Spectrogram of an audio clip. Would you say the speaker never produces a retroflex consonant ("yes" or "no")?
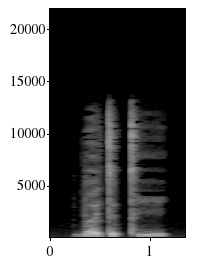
yes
